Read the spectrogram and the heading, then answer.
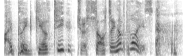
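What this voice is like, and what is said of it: Poor Luann impression, Cookie Monster-like. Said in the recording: “my Luann impression is terrible. It's really just the Cookie Monster.”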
